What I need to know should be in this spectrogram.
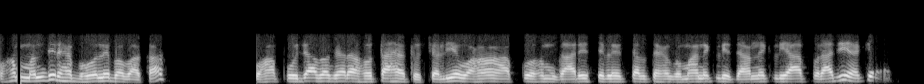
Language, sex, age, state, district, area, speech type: Hindi, male, 45-60, Bihar, Madhepura, rural, conversation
